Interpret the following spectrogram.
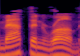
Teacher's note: Features of the bilabial nasal: its manner of articulation is occlusive, which means it is produced by obstructing airflow in the vocal tract because the consonant is also nasal. The blocked airflow is redirected through the nose. Its place of articulation is bilabial, which means it is articulated with both lips.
